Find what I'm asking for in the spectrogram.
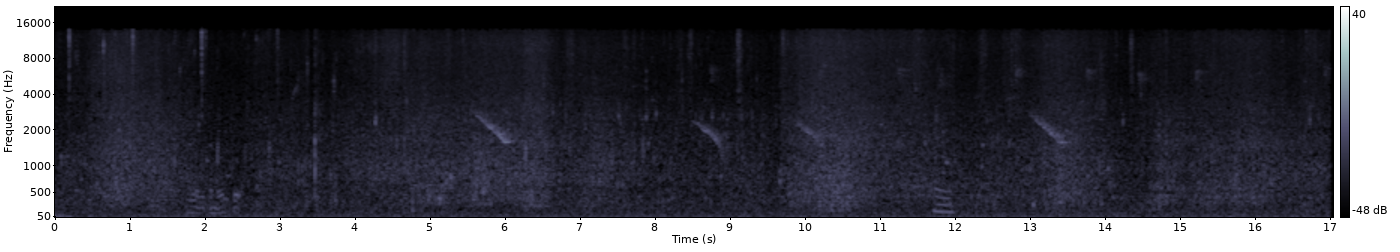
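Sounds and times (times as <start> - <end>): faint light clicks: 2.0 - 2.2
bird whistling: 5.7 - 6.2, 13.1 - 13.6.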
